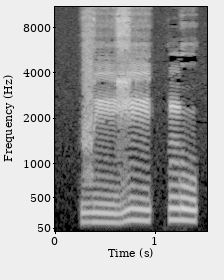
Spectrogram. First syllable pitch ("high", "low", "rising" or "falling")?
low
